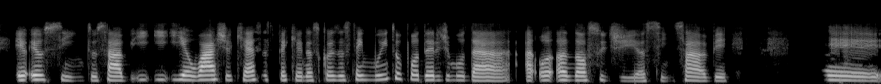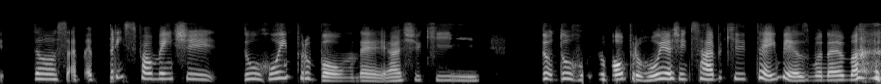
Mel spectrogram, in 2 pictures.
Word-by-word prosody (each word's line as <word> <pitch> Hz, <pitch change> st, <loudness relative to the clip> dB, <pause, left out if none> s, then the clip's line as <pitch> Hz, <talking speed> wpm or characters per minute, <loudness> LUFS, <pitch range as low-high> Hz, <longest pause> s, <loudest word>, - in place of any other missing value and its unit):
eu 200 Hz, 0 st, +4 dB
eu 220 Hz, 0 st, +5 dB
sinto, 180 Hz, -3 st, -8 dB
sabe, 185 Hz, -1 st, +2 dB
e 215 Hz, 0 st, -9 dB
e 220 Hz, 0 st, -8 dB
e -, -, +4 dB
eu 205 Hz, -1 st, +3 dB
acho 215 Hz, -1 st, +6 dB
que 200 Hz, -, -3 dB
essas 205 Hz, +1 st, -1 dB
pequenas 190 Hz, -2 st, -4 dB
coisas 200 Hz, -1 st, -4 dB
têm 210 Hz, -1 st, -1 dB
muito 220 Hz, +7 st, -4 dB
o -, -, -5 dB
poder 205 Hz, -3 st, 0 dB
de 195 Hz, -, -8 dB
mudar 175 Hz, -4 st, +1 dB
a -, -, +1 dB
o 195 Hz, -, +2 dB, 0.2 s
o -, -, +3 dB
nosso 190 Hz, +2 st, 0 dB
dia, 160 Hz, -3 st, -7 dB
assim, 160 Hz, 0 st, -11 dB
sabe. 165 Hz, -1 st, -1 dB, 1.0 s
É, 190 Hz, -4 st, 0 dB, 0.3 s
nossa! 240 Hz, -2 st, 0 dB
É -, -, -1 dB
é, -, -, -12 dB
principalmente 260 Hz, -, -1 dB, 0.2 s
do 250 Hz, +1 st, -1 dB
ruim 265 Hz, +6 st, +1 dB
para 280 Hz, -4 st, -3 dB
o -, -, -6 dB
bom, 165 Hz, -8 st, +1 dB
né. 165 Hz, -2 st, -1 dB
Acho 180 Hz, +4 st, -1 dB
que, 190 Hz, -3 st, -8 dB, 0.6 s
do 265 Hz, -2 st, +2 dB
do 265 Hz, +3 st, -1 dB
ru 215 Hz, -4 st, -6 dB
do 235 Hz, -, -3 dB
bom 225 Hz, +3 st, +7 dB
para 230 Hz, -, +1 dB
o -, -, +1 dB
ruim, 215 Hz, +9 st, +5 dB
a 255 Hz, -, +8 dB
gente 245 Hz, -3 st, -4 dB
sabe 240 Hz, +3 st, +4 dB
que 260 Hz, -4 st, -6 dB
tem 250 Hz, -5 st, +3 dB
mesmo, 185 Hz, -, +2 dB
né. 195 Hz, +1 st, +4 dB
Mas 220 Hz, +10 st, +5 dB
205 Hz, 185 wpm, -23 LUFS, 185-235 Hz, 1.0 s, a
